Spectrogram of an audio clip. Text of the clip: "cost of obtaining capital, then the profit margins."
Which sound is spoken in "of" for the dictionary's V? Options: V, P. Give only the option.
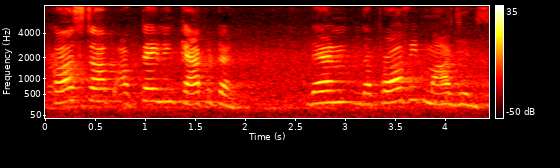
P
